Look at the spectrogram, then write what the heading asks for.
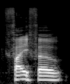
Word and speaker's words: FIFO: specifically a first in, first out, or sometimes pronounced FIFO qeue data structure.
